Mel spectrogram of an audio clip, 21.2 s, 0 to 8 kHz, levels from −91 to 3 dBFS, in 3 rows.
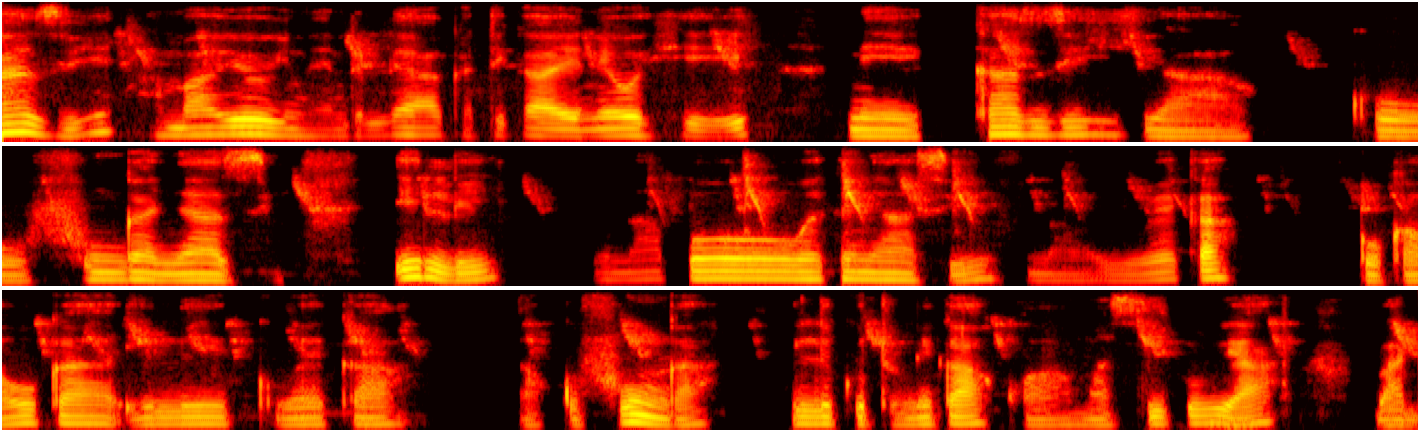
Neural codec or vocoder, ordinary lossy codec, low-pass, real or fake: none; Opus, 32 kbps; 7.2 kHz; real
